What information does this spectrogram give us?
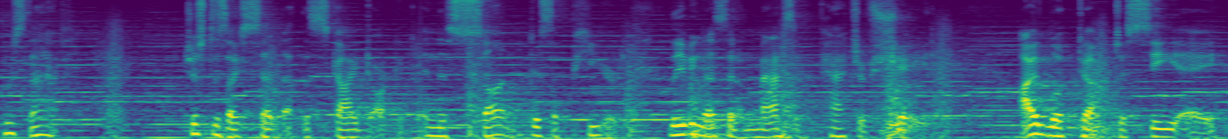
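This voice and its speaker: A man's voice: mid-range voice, normal speed, lightly acted. An actor playing a chatty young swordsman who narrates a fantasy audio drama in a conversational, dramatic way. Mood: dramatic, tense. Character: roguish, chatty young swordsman retelling his adventure. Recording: echoey reverb, loud music behind.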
